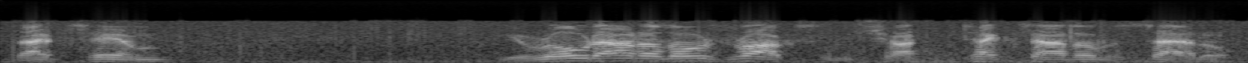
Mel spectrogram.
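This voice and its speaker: A man's voice: mid-range voice, expressive, normal speed, close to an everyday voice. An American actor playing a coolly certain, accusing foreman villain in a 1930s western film. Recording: dull, hissy 1930s film soundtrack.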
